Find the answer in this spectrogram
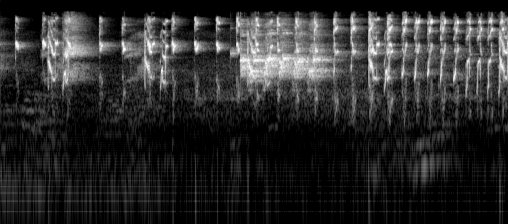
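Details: Lovebird singing in ngacor style, a nonstop chatter: crisp high chirps, a buzzy trilling stretch in the middle, then quick regular chips repeated several times a second to the end.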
